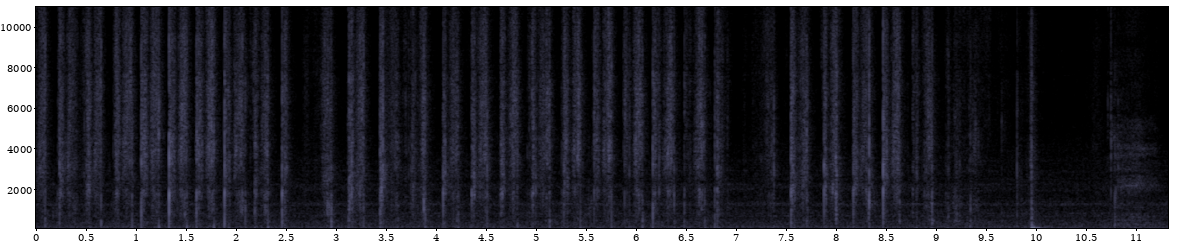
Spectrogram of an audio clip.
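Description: Tarot cards are shuffled up close in a long, steady run of quick riffling and rubbing strokes at an even rhythm, without speech.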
